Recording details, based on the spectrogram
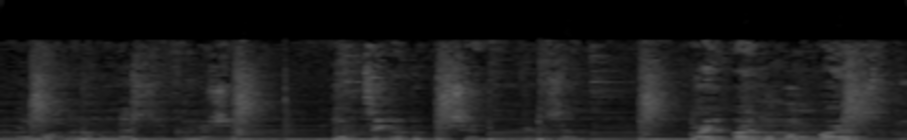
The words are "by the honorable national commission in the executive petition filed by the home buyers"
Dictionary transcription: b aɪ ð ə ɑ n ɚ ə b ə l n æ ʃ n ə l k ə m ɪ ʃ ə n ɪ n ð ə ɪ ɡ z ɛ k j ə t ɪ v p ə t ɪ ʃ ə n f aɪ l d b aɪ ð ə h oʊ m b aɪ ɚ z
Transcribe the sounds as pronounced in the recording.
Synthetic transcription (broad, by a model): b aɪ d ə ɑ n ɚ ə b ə l n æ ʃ n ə l k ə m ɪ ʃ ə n ɪ n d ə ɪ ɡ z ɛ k j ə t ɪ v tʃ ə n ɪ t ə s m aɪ d b aɪ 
